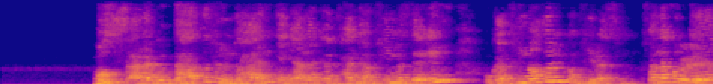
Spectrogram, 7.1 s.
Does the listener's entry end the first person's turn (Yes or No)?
No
